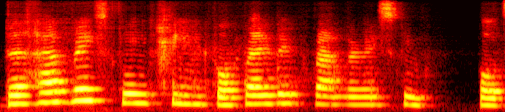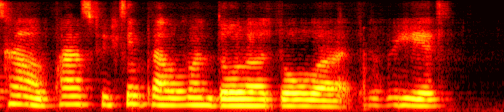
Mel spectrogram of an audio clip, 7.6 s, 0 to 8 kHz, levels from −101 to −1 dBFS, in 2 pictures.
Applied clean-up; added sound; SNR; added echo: neural mask model DeepFilterNet 3.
